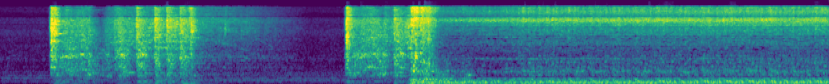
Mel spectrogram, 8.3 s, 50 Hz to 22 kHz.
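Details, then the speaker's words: 1986 Chevy Caprice with swapped 5.3 V8, cam and 4L60E, started on a 60 tune, power steering lines unhooked, belt too short; brief crank then deep loping idle with uneven chop: healthy cammed idle. "She's fired up. We We'll throw make it sound like got a little more chop, but that's okay."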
